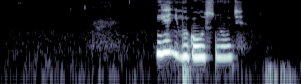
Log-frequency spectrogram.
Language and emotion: Russian, sad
